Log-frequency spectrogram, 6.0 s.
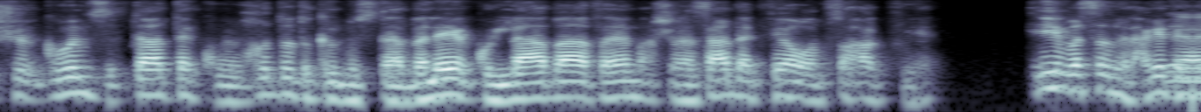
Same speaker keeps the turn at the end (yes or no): no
